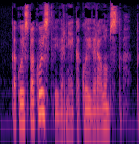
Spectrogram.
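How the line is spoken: Whisper. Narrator (Russian): прошептал граф

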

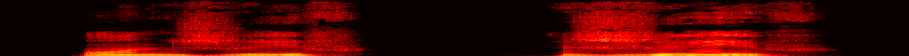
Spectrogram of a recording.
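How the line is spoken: Snort. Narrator (Russian): Миг хмыкнул

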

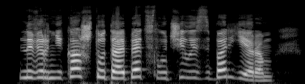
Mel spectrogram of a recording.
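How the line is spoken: Excited girl's exclamation. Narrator (Russian): воскликнула одна из особо впечатлительных девушек

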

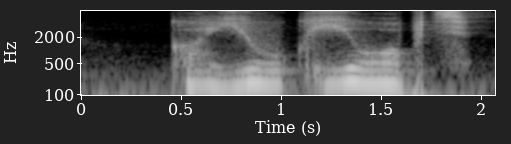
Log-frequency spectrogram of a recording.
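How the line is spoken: Terrified strained voice. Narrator (Russian): Исполненным неподдельного ужаса голосом выдавил Двар

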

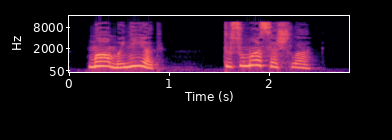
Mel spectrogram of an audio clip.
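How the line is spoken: Frightened shout. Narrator (Russian): Испуганно закричал парень на мать

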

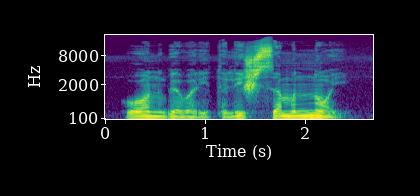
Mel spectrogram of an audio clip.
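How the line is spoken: Young man grating through teeth. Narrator (Russian): проскрипел сквозь зубы юноша

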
